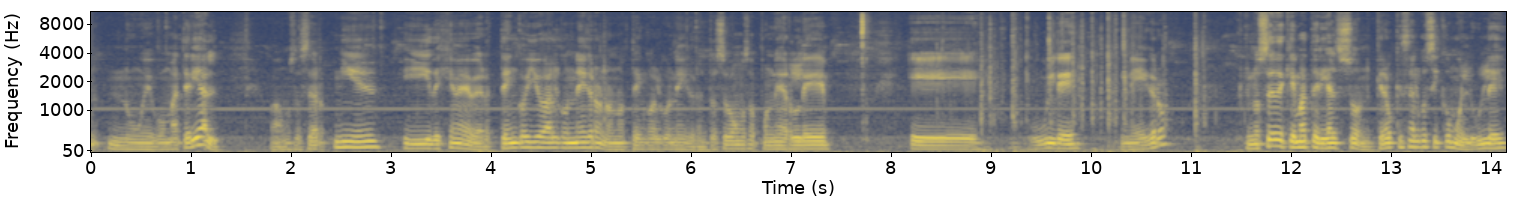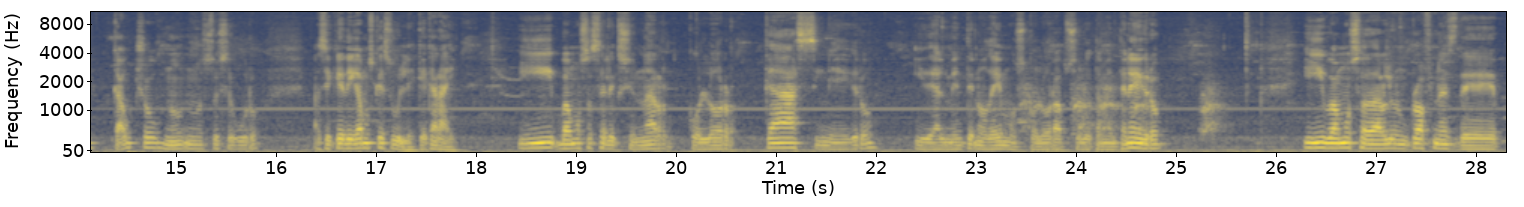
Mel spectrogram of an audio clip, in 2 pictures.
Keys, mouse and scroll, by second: 0.7 click, 2.1 click, 2.9 click, 5.0 Escape, 6.0 click, 8.9-10.4 typing, 11.2 Return, 17.6-18.8 scroll down 4, 19.3 click, 20.6-22.9 drag, 24.1-25.0 scroll down 2, 27.2 click.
